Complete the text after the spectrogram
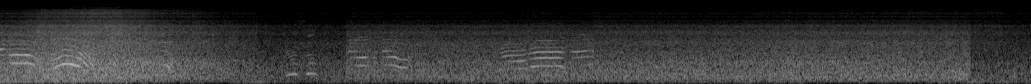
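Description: Ocean waves crash and roll onto the shore.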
